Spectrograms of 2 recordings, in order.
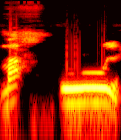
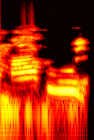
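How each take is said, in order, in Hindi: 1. ग्लॉटल कैच छोटे पहले अक्षर को बंद करता है। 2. पहला स्वर बिना कैच के लंबा खींचा जाता है। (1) "यहाँ पर भी सुकून है, जज्म है" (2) "जो गलत गलत पढ़ते हैं"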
